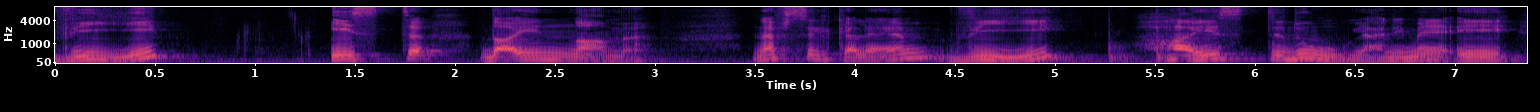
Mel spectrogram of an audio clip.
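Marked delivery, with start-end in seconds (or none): 0.1-2.9 slow dictation. Shown as a demonstration. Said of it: "slow model of the question".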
